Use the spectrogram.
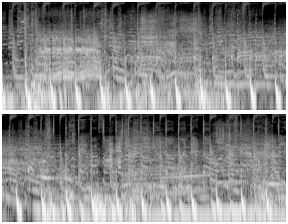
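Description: Racing cars and tire skids in The Crew Motorfest, an open-world car festival game, mixed into a loud, dense trailer soundtrack with engines revving and tires squealing throughout.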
